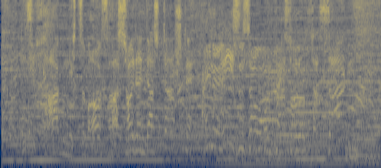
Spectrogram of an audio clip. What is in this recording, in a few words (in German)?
Wuetende Maenner; Pleasantville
